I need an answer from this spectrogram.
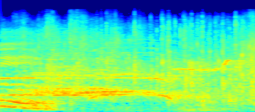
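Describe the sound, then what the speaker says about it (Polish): A school-show audience applauds a student contestant taking the stage, steady clapping that carries at moderate volume before fading out, with a bright tone sweeping across it. "Brawa dla Patrycji!"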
